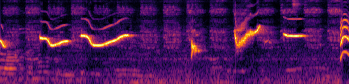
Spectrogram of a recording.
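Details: Singing Asian pied starling on a lure and training recording: a few loud, clear, swooping whistles, some rising and some falling, separated by brief pauses, with a faint low background hum.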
